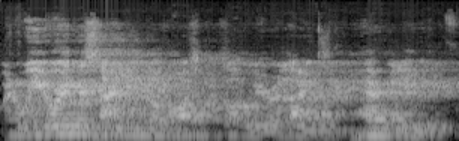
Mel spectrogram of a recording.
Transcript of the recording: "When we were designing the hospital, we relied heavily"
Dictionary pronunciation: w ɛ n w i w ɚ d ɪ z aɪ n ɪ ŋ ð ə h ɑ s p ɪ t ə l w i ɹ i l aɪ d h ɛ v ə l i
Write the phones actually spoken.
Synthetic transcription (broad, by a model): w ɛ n w i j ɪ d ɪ s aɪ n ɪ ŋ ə h ɑ s p ɪ t ə l w i ɹ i l aɪ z h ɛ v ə l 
